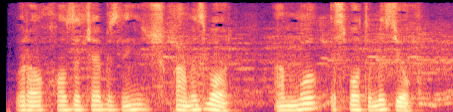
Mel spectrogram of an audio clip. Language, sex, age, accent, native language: Uzbek, male, 19-29, Farg'ona, Uzbek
